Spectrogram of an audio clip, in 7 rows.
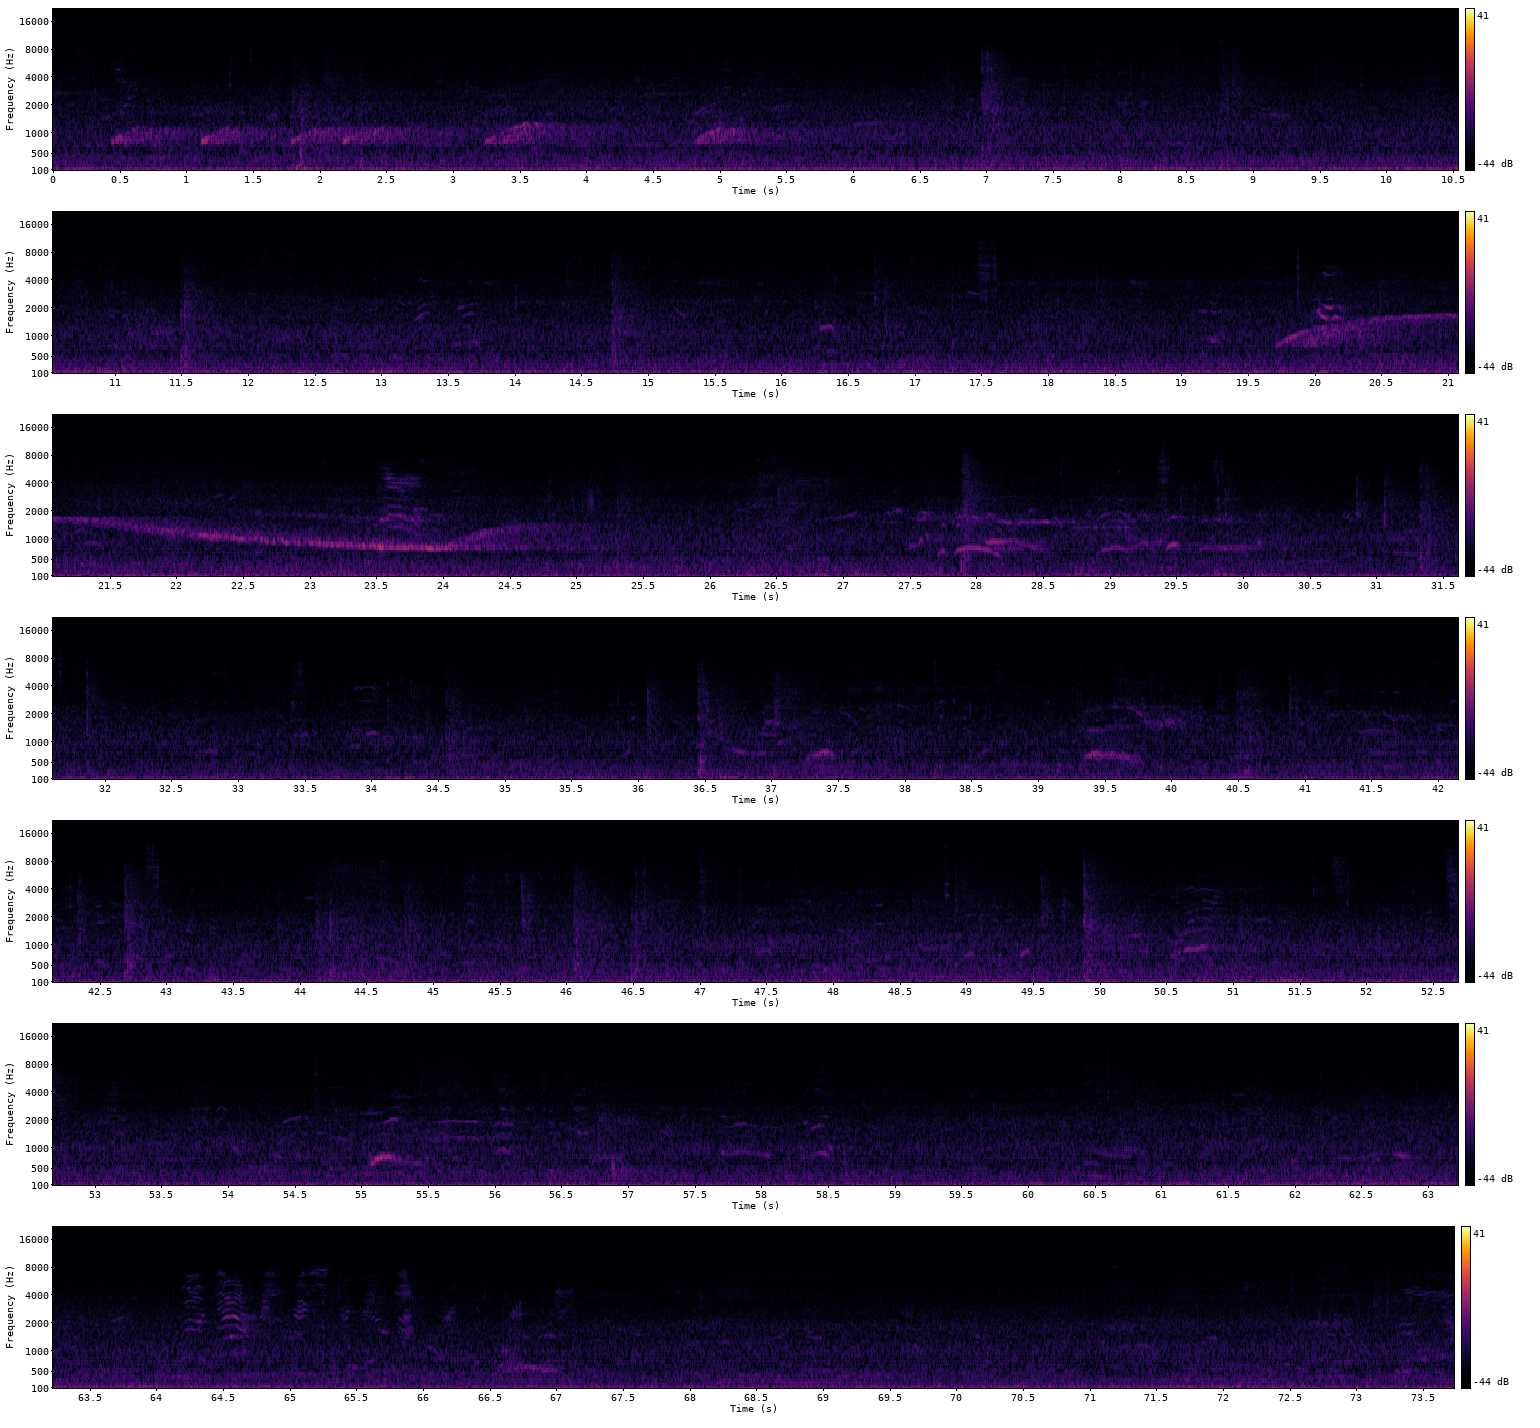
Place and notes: Brno, Lužánky - park ambience
18:31 Brno, Lužánky
(remote microphone: AOM5024/ IQAudio/ RasPi2)
Jihomoravský kraj, Jihovýchod, Česko, August 2021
